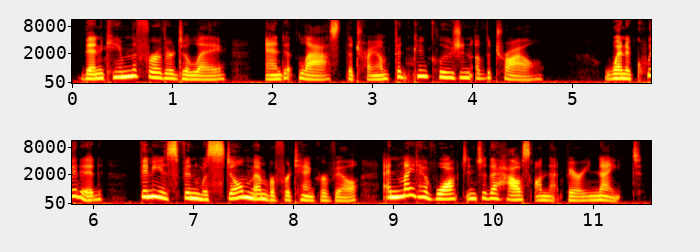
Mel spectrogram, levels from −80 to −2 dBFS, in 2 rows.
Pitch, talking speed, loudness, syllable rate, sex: 205 Hz, 175 wpm, -19 LUFS, 5.0 syllables/s, female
